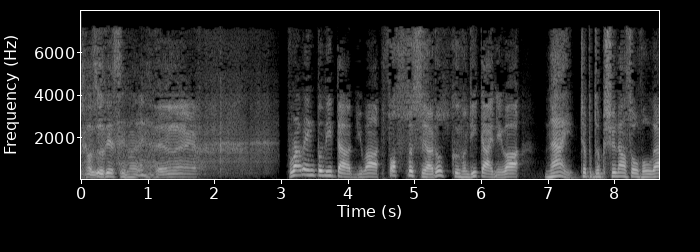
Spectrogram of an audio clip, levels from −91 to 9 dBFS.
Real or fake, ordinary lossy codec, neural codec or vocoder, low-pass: fake; MP3, 32 kbps; codec, 16 kHz, 0.5 kbps, FunCodec, trained on LibriTTS, 25 frames a second; 7.2 kHz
